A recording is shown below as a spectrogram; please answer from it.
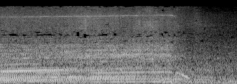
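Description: A Lamborghini SVJ engine revs loudly close by, a raspy, high-pitched roar whose pitch drops near the end, heard alone with no one talking.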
